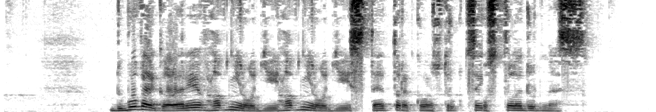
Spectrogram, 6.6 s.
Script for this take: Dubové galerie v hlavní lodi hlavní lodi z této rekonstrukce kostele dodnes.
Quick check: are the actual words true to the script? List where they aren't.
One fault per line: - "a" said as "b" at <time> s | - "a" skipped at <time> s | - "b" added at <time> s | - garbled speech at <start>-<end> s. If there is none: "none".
none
